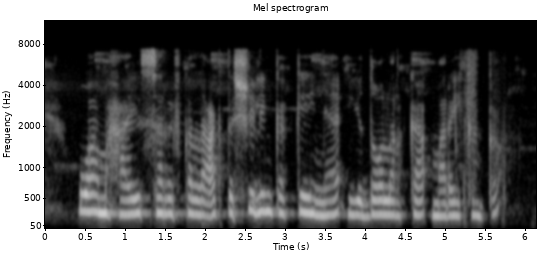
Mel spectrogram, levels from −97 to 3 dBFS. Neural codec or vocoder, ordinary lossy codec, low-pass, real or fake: none; none; 7.2 kHz; real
